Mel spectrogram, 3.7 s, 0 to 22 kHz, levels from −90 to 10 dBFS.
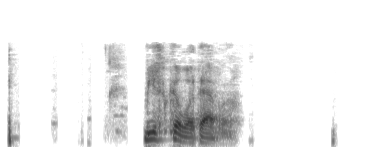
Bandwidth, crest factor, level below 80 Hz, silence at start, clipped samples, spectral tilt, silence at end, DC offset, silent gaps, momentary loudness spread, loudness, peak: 7.8 kHz; 20 dB; -56 dBFS; 0.1 s; under 0.1%; -6.5 dB/octave; 1.35 s; under 0.1%; 0.22-0.51 s, 0.59-0.78 s, 0.93-1.04 s, 1.30-1.42 s; 18 LU; -18 LUFS; -2 dBFS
